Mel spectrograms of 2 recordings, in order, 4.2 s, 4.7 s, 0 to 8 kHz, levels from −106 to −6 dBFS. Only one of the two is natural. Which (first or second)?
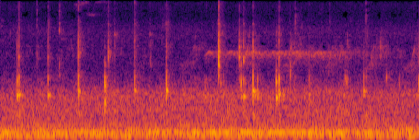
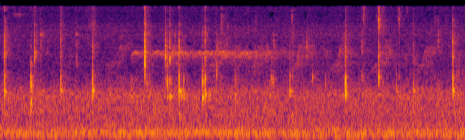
first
